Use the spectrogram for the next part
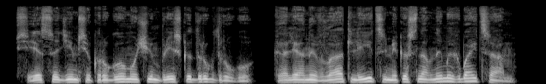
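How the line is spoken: Whisper. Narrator (Russian): прошептал

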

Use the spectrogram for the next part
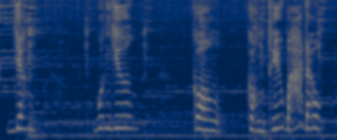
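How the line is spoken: Trembling voice. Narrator (Vietnamese): Giọng Quân phu nhân run run

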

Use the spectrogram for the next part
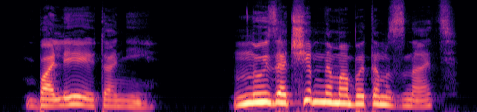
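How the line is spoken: Displeased grumbling. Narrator (Russian): недовольно ворчал мужчина

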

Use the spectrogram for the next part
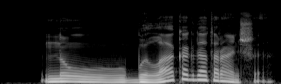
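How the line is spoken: Uncertain. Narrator (Russian): неуверенно сказал Жан

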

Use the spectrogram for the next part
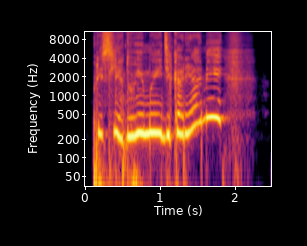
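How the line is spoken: Exclamation. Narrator (Russian): воскликнул Тарталет

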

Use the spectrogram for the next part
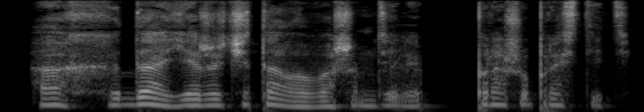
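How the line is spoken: Quiet young woman. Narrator (Russian): тихо сказала девушка

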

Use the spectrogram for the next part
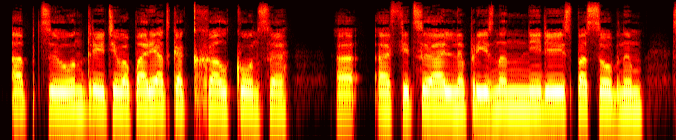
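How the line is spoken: Cold stuttering. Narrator (Russian): сообщил он холодным заикающимся голосом

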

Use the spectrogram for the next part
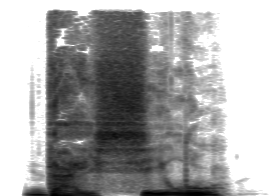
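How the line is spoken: Hissed. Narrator (Russian): прошипел

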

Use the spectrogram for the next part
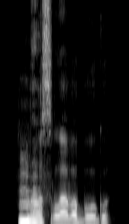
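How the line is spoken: Short laugh. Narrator (Russian): хохотнул Максим

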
